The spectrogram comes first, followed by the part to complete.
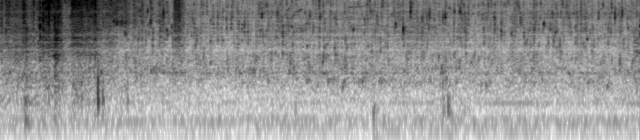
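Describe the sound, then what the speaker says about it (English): Warm water pours from a pitcher into a foil-lined pan inside a Weber Smokey Mountain smoker, a soft, close trickle that splashes louder at first and then settles into a gentle, even stream. "And now I just filled the pitcher up. You want to use nice warm water."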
